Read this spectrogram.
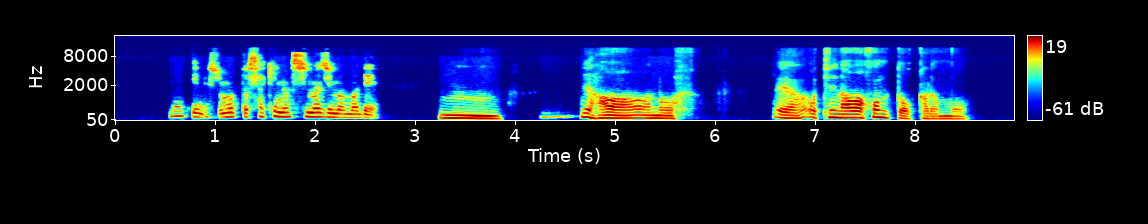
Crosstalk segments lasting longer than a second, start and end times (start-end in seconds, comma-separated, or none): none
